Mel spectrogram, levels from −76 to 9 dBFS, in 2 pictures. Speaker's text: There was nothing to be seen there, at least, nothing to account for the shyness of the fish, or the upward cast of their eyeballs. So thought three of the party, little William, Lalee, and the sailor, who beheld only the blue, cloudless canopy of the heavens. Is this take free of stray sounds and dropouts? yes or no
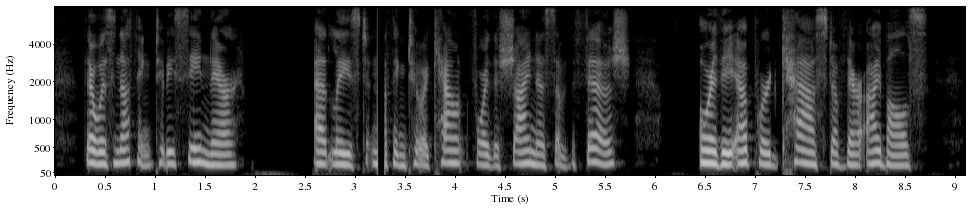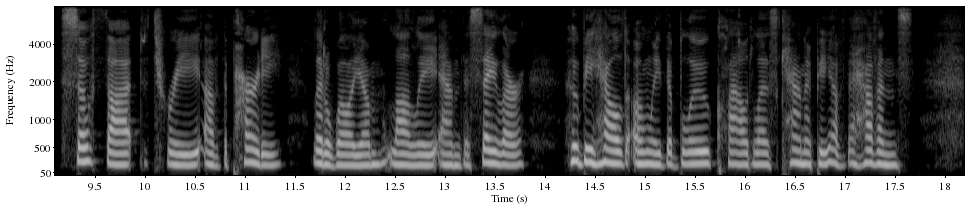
no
